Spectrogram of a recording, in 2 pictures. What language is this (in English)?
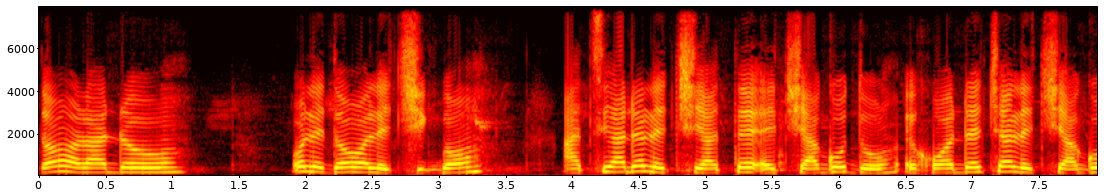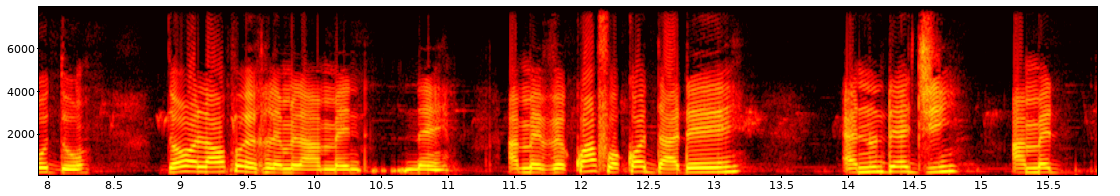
Ewe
